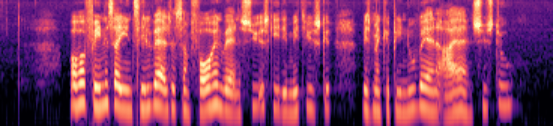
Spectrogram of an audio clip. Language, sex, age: Danish, female, 48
